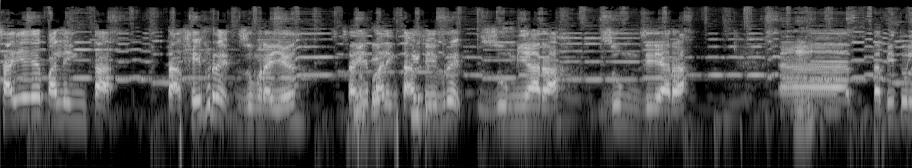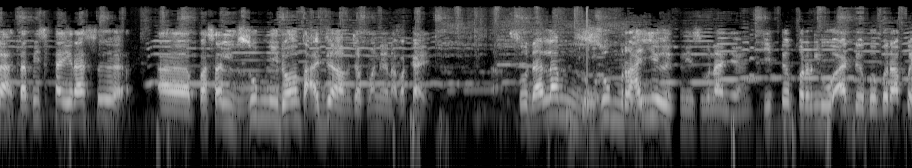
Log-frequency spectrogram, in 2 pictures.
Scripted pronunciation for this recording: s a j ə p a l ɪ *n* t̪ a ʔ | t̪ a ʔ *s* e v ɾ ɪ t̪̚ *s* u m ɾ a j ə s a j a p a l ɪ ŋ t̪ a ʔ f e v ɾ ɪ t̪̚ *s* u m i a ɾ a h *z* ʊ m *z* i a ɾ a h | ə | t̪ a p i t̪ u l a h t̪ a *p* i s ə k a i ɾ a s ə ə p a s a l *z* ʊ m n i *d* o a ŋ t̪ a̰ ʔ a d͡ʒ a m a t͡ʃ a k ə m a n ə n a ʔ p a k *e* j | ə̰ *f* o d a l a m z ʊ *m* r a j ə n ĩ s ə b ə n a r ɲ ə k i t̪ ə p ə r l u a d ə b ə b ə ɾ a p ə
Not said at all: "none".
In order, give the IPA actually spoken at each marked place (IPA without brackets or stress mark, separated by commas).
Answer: ŋ, f, z, z, z, z, p, z, d, a, s, m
